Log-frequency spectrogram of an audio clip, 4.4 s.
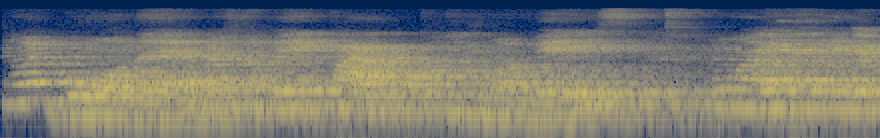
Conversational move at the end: taking over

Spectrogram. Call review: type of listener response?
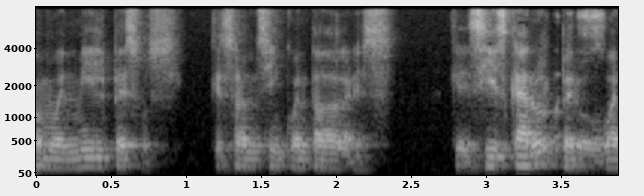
listening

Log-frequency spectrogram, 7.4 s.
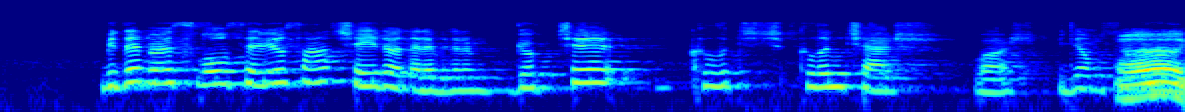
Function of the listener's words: taking over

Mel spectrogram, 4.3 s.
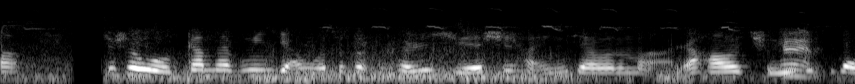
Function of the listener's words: listening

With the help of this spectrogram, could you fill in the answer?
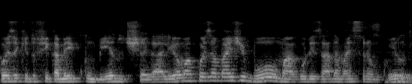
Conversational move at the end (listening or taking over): taking over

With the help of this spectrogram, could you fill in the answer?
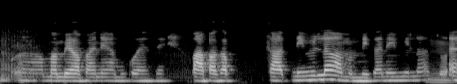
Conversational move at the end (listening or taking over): taking over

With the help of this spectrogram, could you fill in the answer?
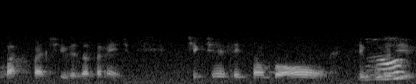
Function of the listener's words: listening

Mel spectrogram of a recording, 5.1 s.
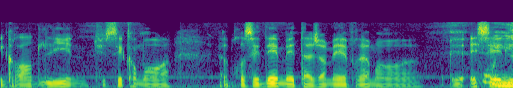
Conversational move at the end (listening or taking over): taking over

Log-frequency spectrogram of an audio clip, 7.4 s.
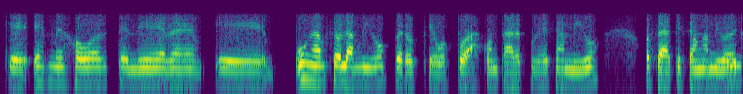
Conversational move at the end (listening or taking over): listening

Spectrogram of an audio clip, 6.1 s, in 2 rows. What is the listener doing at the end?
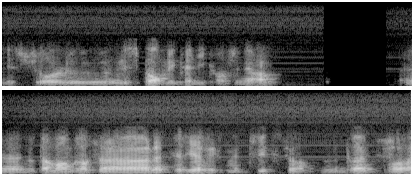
listening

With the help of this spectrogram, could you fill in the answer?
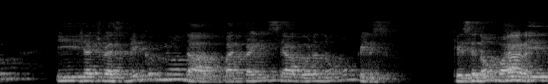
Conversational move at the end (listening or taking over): listening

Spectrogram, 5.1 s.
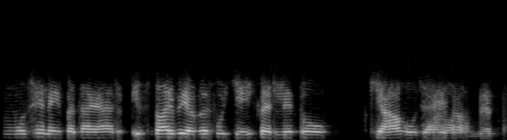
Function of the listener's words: taking over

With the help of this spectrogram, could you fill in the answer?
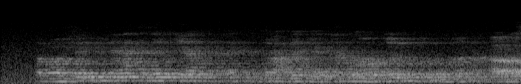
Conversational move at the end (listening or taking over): taking over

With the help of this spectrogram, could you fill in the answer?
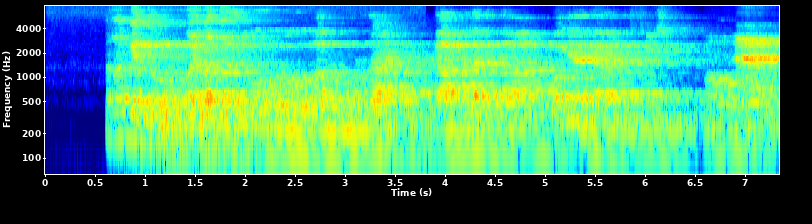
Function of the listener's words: taking over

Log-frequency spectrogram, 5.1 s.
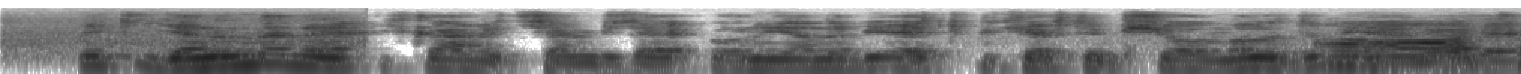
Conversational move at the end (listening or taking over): taking over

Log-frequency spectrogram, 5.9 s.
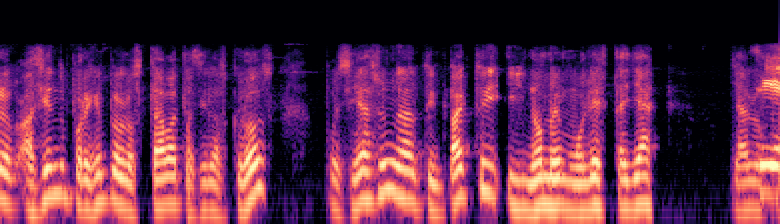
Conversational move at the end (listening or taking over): taking over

